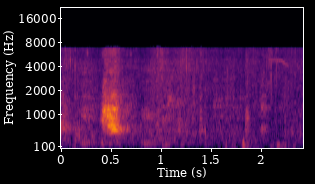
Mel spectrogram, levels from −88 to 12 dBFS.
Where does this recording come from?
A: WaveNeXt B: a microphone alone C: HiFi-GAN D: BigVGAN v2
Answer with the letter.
B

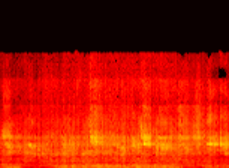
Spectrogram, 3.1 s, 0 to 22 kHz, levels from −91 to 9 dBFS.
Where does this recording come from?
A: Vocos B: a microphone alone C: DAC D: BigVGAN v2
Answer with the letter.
D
